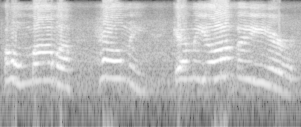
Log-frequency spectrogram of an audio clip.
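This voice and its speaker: A man's voice: fairly high pitch, animated, slow pace, a bit bright, recorded from a distance, a little hiss or hum, voice pushed up, low-quality recording. A man reading aloud, voicing a young boy whose lips are frozen, crying and mumbling his words. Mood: panicked. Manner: wailing, mumbled pleas.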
